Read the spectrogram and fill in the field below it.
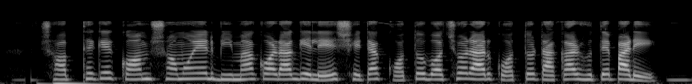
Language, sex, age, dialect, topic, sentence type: Bengali, female, 18-24, Northern/Varendri, banking, question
